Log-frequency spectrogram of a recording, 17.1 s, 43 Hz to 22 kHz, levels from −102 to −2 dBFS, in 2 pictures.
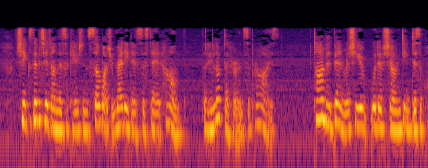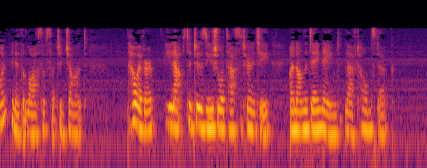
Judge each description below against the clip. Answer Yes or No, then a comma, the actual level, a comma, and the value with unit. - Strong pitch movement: No, average, 3.0 semitones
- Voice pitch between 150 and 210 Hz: Yes, medium, 185 Hz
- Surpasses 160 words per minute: Yes, average, 175 wpm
